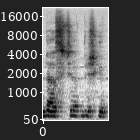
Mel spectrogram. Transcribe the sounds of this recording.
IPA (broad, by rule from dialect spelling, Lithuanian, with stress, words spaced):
ˈmʲɛs t͡ʃʲɛ ˈbʲɪʃʲkʲɪ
